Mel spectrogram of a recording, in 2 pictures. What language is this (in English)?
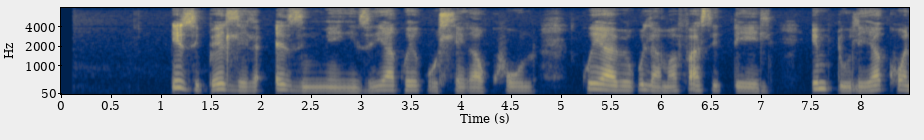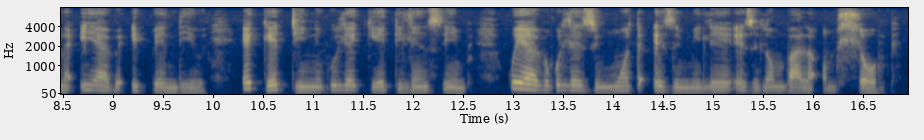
North Ndebele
